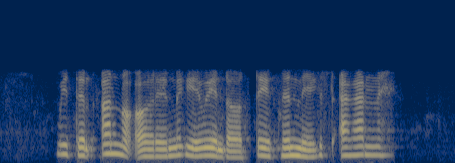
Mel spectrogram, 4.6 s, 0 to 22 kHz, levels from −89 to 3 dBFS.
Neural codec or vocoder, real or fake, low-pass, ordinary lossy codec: codec, 16 kHz, 8 kbps, FunCodec, trained on Chinese and English, 25 frames a second; fake; 3.6 kHz; Opus, 16 kbps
